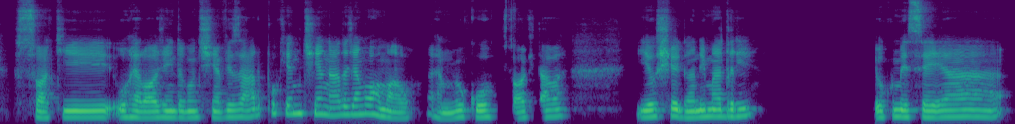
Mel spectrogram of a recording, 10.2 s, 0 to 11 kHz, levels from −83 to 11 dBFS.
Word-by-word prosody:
só 120 -2 -1
que 125 +1 +2
o - - 0
relógio 120 -1 +2
ainda 125 0 +1
não 120 +1 +1
tinha 125 -1 -1
avisado 130 +4 -1
porque 200 -2 -5
não 200 +1 +1
tinha 200 -2 0
nada 165 0 -1
de 180 - 0
anormal, 145 - -1
era 135 - -8
o - - 0
meu 125 +6 0
corpo 130 0 0
só 115 - -2
que 120 - -17
estava 135 +4 -4 0.7
e 130 - 0
eu 135 - +4
chegando 130 -3 +3
em - - +3
Madrid 140 +1 +1 1.2
eu 120 - +1
comecei 130 -1 +1
a 135 -1 -1
130 Hz, 170 wpm, -24 LUFS, 125-140 Hz, 1.2 s, eu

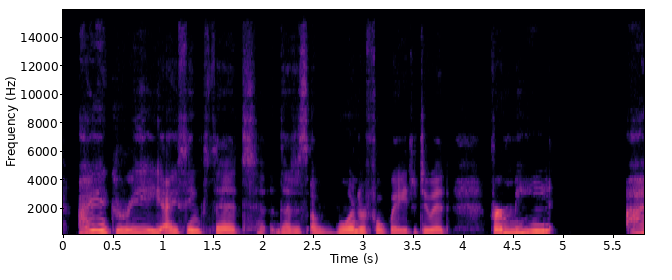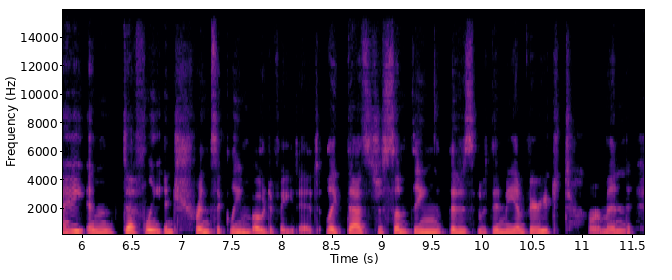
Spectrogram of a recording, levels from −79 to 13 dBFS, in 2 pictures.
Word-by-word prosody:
I 430 0 +4
agree. 225 - 0
I 190 +3 +2
think 205 -2 0
that 180 -4 0 0.2
that 180 -1 -3
is 170 +1 -6
a - - 0
wonderful 175 0 +1
way 150 -1 -2
to 155 - -15
do 155 0 -3
it. 150 -1 -2 0.4
For 240 +1 +5
me, 325 - +2 0.8
I 330 +10 +1
am 230 -3 0
definitely 210 +3 +4
intrinsically 175 -1 -1
motivated, 150 -1 -2
like, 170 -2 +1
that's 170 -1 +2
just 175 -2 -6
something 170 -2 +1
that 170 - +2
is 155 +1 -3
within 165 -3 -2
me, 160 -1 +1
I'm 155 - -1
very 185 +5 +1
determined. 210 +3 -6
180 Hz, 160 wpm, -24 LUFS, 165-215 Hz, 0.8 s, For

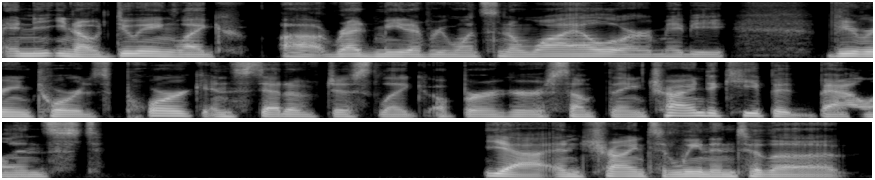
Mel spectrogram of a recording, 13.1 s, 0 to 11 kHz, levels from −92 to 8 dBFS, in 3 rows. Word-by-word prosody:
and, 140 +1 +1
y 145 - +3
you 140 - +3
know, 115 -2 +3
doing, 135 +2 +3
like, 115 -1 -2 0.3
uh, 115 -3 -1
red 125 0 0
meat, 120 -1 +1
every 115 0 -3
once 115 +1 -4
in 125 - -2
a 115 - -3
while, 130 +1 +1
or 115 -1 -1
maybe 115 -1 -7 0.5
veering 125 -3 +3
towards 110 -3 -1
pork 145 -2 +1
instead 115 +2 0
of 115 -1 -3
just, 115 -1 -2
like, 110 -2 -5
a - - -6
burger 115 0 -3
or - - -5
something 110 -1 -3
trying 165 +3 +2
to 155 - +2
keep 150 -2 0
it 115 -6 -2
balanced 115 0 -1 1.9
Yeah, 125 -7 +5
and 120 0 -1
trying 125 0 +1
to 115 - -3
lean 125 -1 +4
into 120 +1 +1
the 110 -1 -1
120 Hz, 180 wpm, -23 LUFS, 115-125 Hz, 1.9 s, Yeah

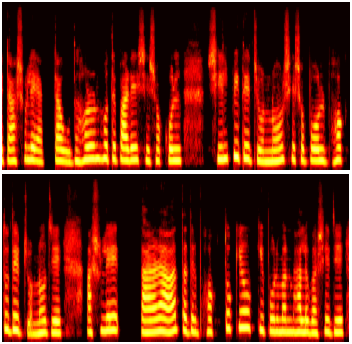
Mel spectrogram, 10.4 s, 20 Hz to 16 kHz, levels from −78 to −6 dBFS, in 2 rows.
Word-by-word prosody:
এটা 240 0 -4
আসলে 270 +3 -1
একটা 235 +3 -6 0.2
উদাহরণ 255 +6 +1
হতে 285 -1 0
পারে 255 0 +4
সে 250 - -3
সকল 245 +1 0 0.6
শিল্পীদের 285 +1 +1
জন্য, 225 -1 +1 0.2
সে 285 - -4
সকল 250 0 +1 0.2
ভক্তদের 295 +4 0
জন্য, 220 +1 -3 0.2
যে 250 - +3 0.5
আসলে 290 +3 -1 0.5
তারা 260 +2 +5 0.3
তাদের 280 -2 0
ভক্তকেও 335 +8 -1
কী 310 - -2
পরিমাণ 265 -1 +1
ভালোবাসে 255 0 +1
যে 255 - +3
265 Hz, 130 wpm, -22 LUFS, 245-285 Hz, 0.6 s, তারা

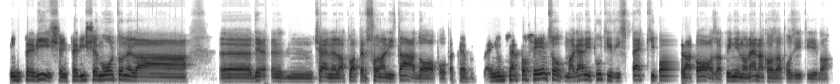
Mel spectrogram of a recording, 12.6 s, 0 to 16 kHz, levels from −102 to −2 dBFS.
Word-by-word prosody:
Inferisce, 130 0 +2
inferisce 135 +6 +1
molto 155 +2 +1
nella, 115 -4 +2 0.5
uhm, 105 0 +2
de 125 +4 0
ehm, 110 -2 -4
mhmm, 105 -1 -5
cioè, 120 -1 0
nella 105 0 +1
tua - - -1
personalità 115 +2 +1
dopo, 95 -1 -1
perché - - -5
p - - -21 0.2
è - - -4
in 120 +1 0
un 125 0 0
certo 145 +3 0
senso, 165 +1 +1
magari 140 +5 +1
tu 165 - -2
ti 135 -5 -2
rispecchi 140 - -3
poi 130 0 -2
quella 110 -2 +1
cosa, 125 +2 +1
quindi 120 0 0
non 105 +1 +1
è - - +4
una - - +2
cosa 100 -2 0
positiva. 95 -3 -5
120 Hz, 155 wpm, -23 LUFS, 105-135 Hz, 0.5 s, è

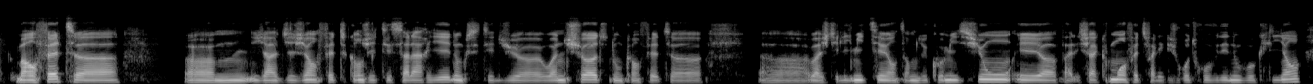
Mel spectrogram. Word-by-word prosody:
Ben, 100 - +5
en 100 -1 +7
fait, 120 +2 +5
heu, 95 -1 +3 0.7
hem, 95 0 0
il - - -2
y 95 - -2
a 95 -1 +2
déjà 100 +3 +1
en 105 - +2
fait 110 -3 -2
quand 105 - -1
j'étais 100 0 -2
salarié 100 +3 +1
donc 95 -2 0
c'était 95 - -4
du, 95 +1 -4
heu, 90 0 -3
one 95 +1 0
shot 110 0 +5
donc 90 -1 -6
en 90 - -4
fait, 90 0 -5
heu, 90 0 -4 0.6
heu, 90 -1 -8
bah, 90 - +1
j'étais 85 - -1
limité 95 +1 0
en 95 -1 -2
termes 90 +1 -5
de 95 - -8
commission 110 +3 +2
et 100 -1 +2
heu, 95 -1 +1
fallait - - -6
chaque - - 0
mois 110 0 +4
en - - -2
fait - - -5
il - - -2
fallait 90 -2 -7
que 90 - -10
je 90 - -10
retrouve 100 0 -9
des 100 -1 -5
nouveaux 100 0 -4
clients. 115 +5 -2
95 Hz, 215 wpm, -24 LUFS, 90-100 Hz, 0.7 s, en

